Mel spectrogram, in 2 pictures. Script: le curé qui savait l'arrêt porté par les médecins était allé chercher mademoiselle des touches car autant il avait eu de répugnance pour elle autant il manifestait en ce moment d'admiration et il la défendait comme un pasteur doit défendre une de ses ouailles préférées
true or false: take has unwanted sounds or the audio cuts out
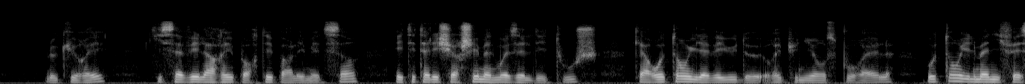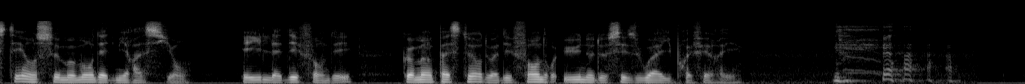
true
